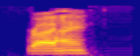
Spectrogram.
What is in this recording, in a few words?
"wry", english; adjectives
